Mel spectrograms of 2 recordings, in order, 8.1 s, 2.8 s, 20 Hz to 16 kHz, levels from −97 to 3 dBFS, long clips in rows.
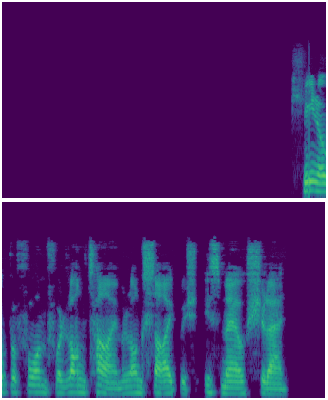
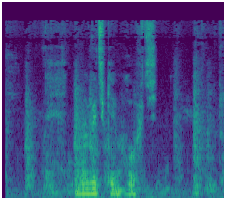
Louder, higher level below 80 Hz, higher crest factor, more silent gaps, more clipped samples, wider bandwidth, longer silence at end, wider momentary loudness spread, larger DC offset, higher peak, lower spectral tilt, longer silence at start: about the same, -28 LUFS vs -26 LUFS; second, -66 dBFS vs -42 dBFS; about the same, 20 dB vs 22 dB; first, 6.23-6.27 s, 6.51-6.57 s vs none; neither; second, 8.4 kHz vs 11.5 kHz; first, 0.5 s vs 0 s; second, 7 LU vs 20 LU; neither; second, -10 dBFS vs -6 dBFS; about the same, -4 dB/octave vs -4.5 dB/octave; first, 3.6 s vs 0.05 s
